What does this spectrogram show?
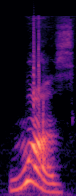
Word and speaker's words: was: It's a sight word and it is pronounced as was.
